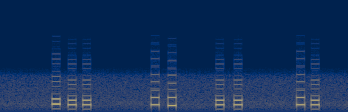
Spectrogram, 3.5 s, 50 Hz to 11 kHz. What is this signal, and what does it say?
DTMF, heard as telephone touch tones, dialled by hand, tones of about 80 ms, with hum. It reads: 844 63 44 64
